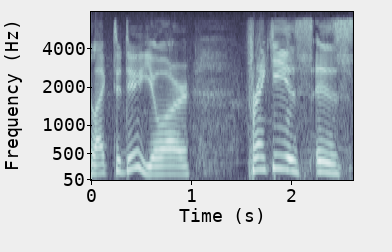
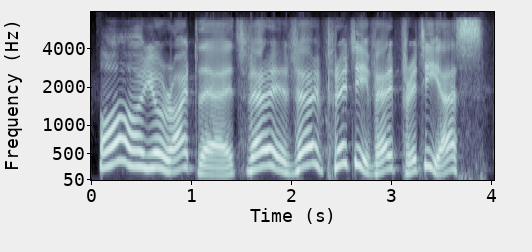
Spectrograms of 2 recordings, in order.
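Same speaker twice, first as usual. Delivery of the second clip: admiring elf blacksmith; 5 semitones higher than usual. Acted. Elf smith examines a gem, admiring lilt. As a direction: coo over it with rising and falling pitch.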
